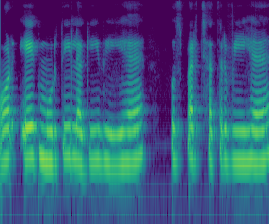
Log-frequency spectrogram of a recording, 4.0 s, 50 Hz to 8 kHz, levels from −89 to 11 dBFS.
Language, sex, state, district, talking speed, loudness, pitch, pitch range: Hindi, female, Punjab, Fazilka, 150 wpm, -17 LUFS, 210 Hz, 205-220 Hz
